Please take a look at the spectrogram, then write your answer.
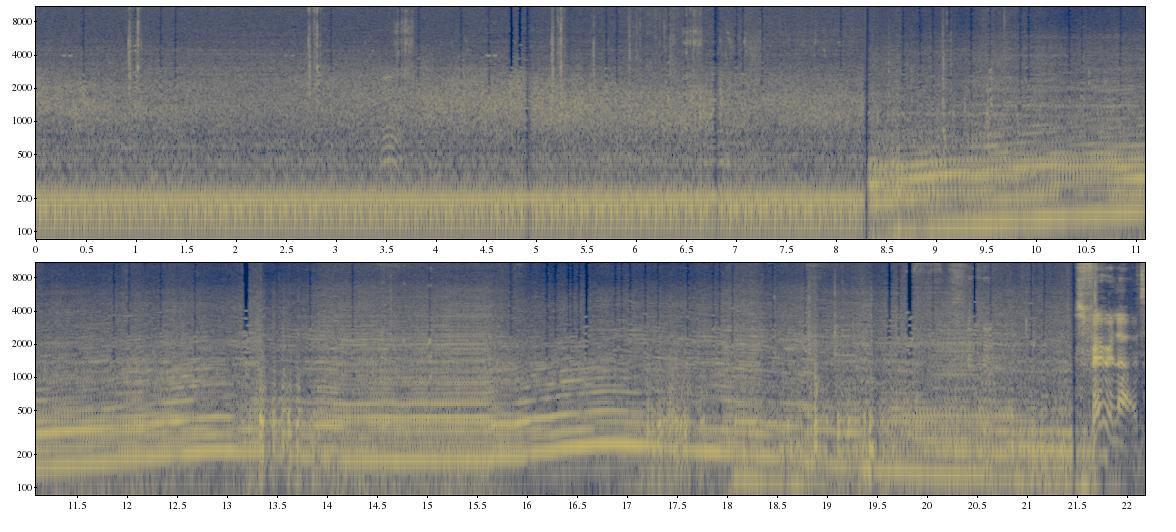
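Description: A Lamborghini Huracan Performante's engine drones steadily, then rises and falls in loud revving sweeps as the car drives past, with people talking over the noise.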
